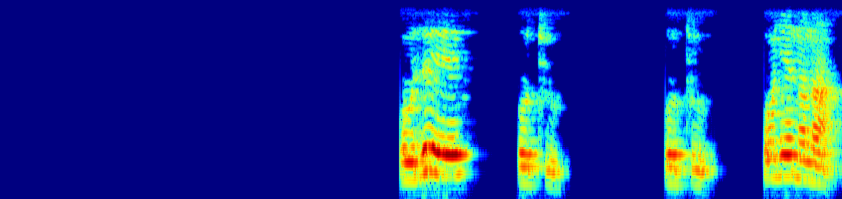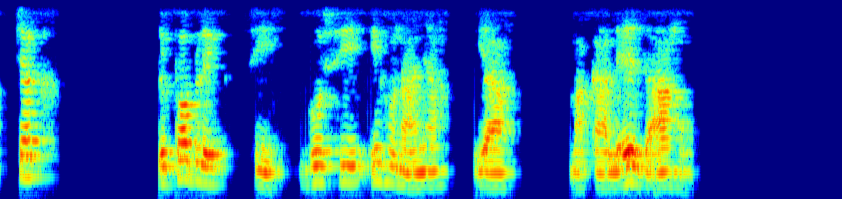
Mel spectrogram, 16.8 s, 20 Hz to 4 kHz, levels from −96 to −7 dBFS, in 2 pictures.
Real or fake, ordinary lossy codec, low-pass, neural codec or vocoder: real; none; 3.6 kHz; none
